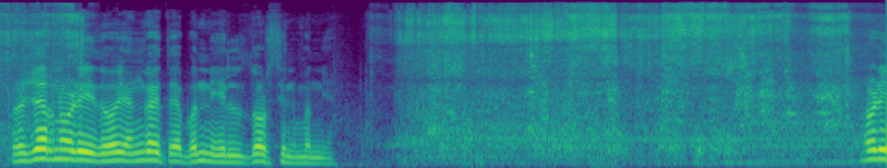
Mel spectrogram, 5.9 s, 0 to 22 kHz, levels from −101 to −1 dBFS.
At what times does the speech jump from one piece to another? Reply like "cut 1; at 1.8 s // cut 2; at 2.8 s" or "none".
none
